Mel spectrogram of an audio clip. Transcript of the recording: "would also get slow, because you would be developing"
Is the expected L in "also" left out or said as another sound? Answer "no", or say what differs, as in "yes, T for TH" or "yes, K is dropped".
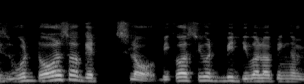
no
